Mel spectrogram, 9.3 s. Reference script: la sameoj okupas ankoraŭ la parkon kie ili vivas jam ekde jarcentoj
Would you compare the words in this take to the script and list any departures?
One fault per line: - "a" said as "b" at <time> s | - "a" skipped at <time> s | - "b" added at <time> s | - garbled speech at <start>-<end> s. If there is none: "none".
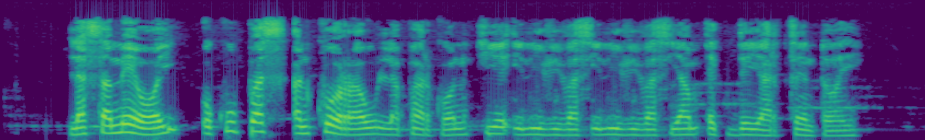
- "ili vivas" added at 6.0 s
